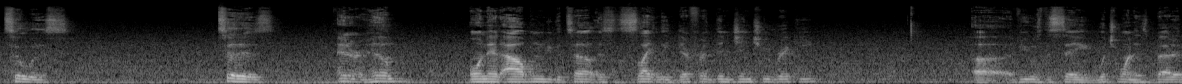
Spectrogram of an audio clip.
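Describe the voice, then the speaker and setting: A man giving casual vlog commentary as a host, in informal, slangy speech with emphatic repetition. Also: medium pitch. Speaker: host reviewing battle rap artists. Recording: roomy echo with clear background noise.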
